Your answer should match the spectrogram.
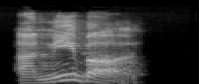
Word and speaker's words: Aníbal: I was like, where is the emphasis? It's on the knee, Aníbal.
